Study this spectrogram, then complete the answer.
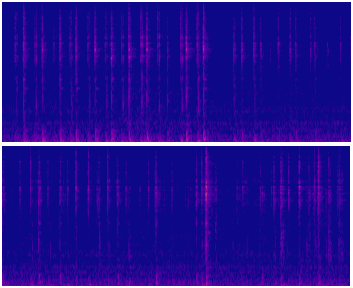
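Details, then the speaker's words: Durock (Everglide) stabilizers on a spacebar mounted on a PCB: repeated key strikes with a loose, clattery rattle on top of the click, not terrible but not ideal, partly due to how the stabilizer's inner sliders are made; spacebar stabilizer rattle. "you can see that it's fairly rattly it's not terrible but it's certainly not ideal now the reason for that is partially because of the way the sliders on the inside of these stabilizers are made"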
